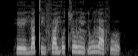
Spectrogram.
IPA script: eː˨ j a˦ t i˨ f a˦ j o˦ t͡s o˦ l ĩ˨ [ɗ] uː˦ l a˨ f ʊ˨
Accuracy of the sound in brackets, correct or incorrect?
correct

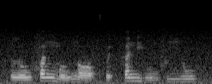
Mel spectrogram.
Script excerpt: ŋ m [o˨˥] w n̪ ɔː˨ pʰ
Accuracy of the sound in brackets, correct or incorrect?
correct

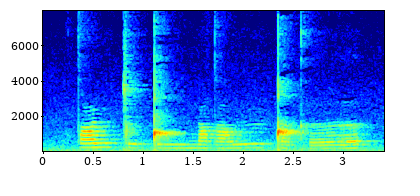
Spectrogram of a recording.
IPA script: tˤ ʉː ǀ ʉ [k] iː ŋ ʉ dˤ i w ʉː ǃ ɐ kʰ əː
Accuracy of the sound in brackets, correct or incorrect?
incorrect: ǃ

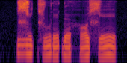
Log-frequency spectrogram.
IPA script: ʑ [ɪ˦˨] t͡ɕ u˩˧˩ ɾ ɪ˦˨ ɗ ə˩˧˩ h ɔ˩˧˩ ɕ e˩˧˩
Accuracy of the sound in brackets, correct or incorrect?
correct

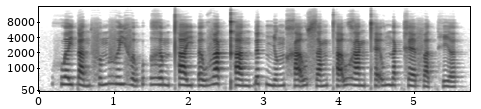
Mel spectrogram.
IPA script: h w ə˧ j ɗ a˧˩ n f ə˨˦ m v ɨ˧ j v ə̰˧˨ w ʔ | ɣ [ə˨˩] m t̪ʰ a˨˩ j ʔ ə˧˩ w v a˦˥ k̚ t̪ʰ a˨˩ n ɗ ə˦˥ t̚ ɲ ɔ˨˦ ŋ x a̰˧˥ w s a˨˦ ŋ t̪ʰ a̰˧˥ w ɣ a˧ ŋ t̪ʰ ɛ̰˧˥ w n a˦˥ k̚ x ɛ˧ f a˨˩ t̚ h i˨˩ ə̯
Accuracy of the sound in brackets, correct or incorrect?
correct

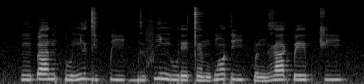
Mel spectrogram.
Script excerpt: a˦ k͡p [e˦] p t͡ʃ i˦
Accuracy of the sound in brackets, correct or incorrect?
incorrect: eː˦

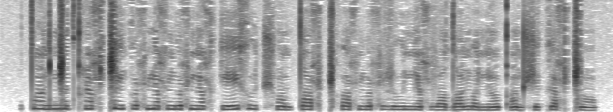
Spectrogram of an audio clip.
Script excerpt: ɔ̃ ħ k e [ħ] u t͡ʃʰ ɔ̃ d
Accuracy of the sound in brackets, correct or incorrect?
incorrect: x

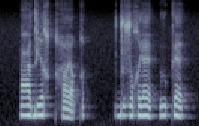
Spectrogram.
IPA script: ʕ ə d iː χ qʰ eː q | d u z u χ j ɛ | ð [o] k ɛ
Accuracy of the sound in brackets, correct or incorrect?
incorrect: u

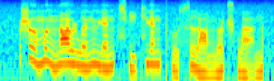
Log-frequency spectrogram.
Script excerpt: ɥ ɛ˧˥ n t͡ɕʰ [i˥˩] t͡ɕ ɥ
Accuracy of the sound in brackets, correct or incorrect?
incorrect: ḭ˨˩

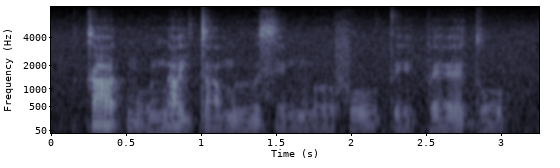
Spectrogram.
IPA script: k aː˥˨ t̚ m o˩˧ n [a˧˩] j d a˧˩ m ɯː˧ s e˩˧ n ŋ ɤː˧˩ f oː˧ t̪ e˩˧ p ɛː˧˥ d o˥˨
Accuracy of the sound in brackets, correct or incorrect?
incorrect: a˥˨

